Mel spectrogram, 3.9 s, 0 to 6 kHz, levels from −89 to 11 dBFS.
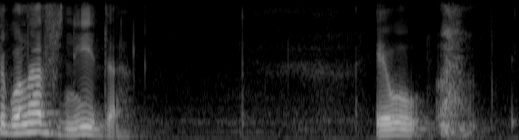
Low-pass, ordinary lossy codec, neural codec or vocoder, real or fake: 5.4 kHz; none; none; real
